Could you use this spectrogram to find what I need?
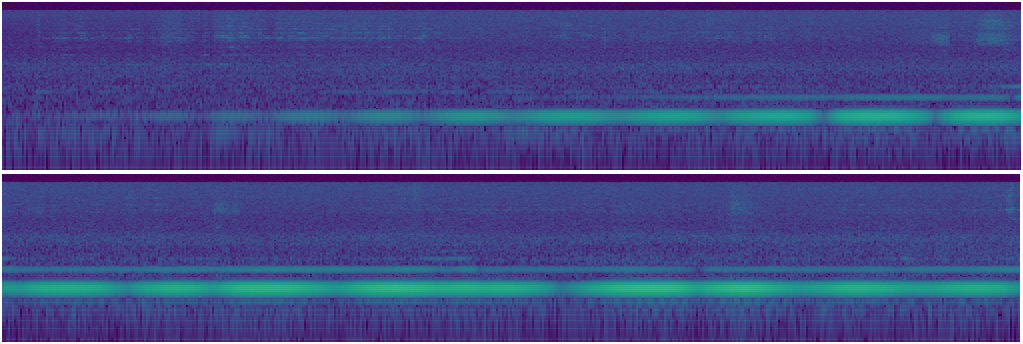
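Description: A singing bowl is rubbed into a steady ringing hum that slowly swells louder.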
